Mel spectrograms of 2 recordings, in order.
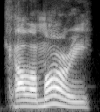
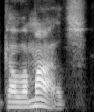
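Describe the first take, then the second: First: It is said with the standard pronunciation. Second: It is said with a New Jersey Italian-American pronunciation.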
